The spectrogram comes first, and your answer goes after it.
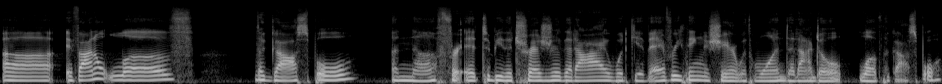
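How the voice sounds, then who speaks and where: On a very clean recording with a silent background, a woman with a Southern US accent speaks at a fairly slow pace, medium in pitch, with fairly even intonation. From North Carolina, US South. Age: 30s. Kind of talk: interview conversation.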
